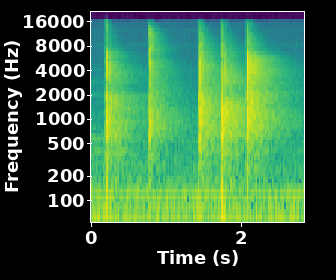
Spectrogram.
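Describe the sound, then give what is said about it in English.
Five crisp hand claps in a classroom call-and-response rhythm: two slow, spaced claps, then three quicker ones. Each is a sharp, moderately loud crack with a short decay, and there is no talk. “sometimes in my classroom, we would have claps. So like if the teacher did,”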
